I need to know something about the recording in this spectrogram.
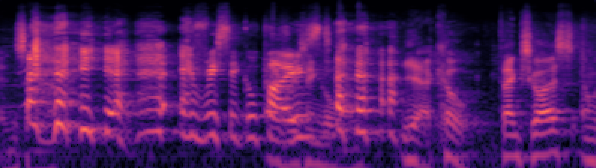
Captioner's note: laughs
